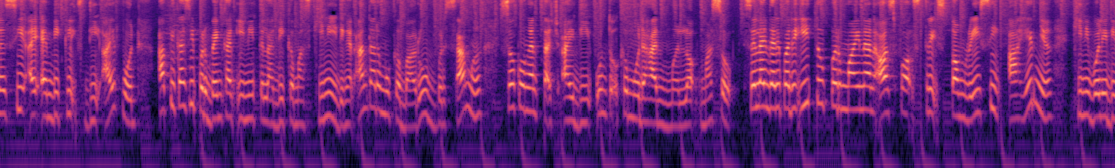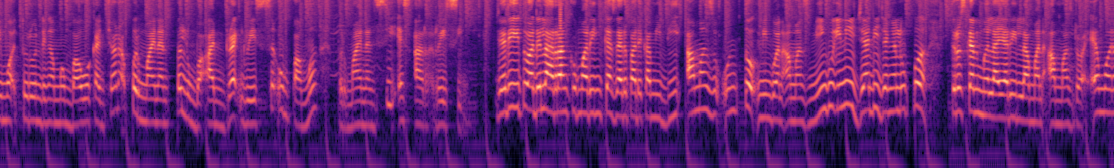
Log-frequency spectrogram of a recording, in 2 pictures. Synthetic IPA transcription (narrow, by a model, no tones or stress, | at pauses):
nə̃siʔajʔɛmbiklik̚sdiʔajfon | ʔaplikasipərbɛŋkanʔinĩt̪əlahdikəmaskinĩdəŋãnʔant̪aɾamũkabaɾubərsamãsokoŋãnt̪at͡ʃajdiʔunt̪ʊkkəmudaɦanmə̃lɔk̚masʊʔ̚səlaindaɾipadaʔit̪upərmãinãnasfalt̪̚st̪ɾit̪̚st̪ɔmresiŋʔaɦirɲã | kinibolɛhdimũat̪ːuɾʊndəŋãnmə̃mbawakant͡ʃoɾaʔpərmãinãnpəlumbaʔandɾɛk̚resːəʔumpamã | pərmãinãnsiʔɛsarːesiŋ | d͡ʒadiːt̪̬uadalahraŋkumãɾiŋkas̬daɾipadakamĩdiamãzuʔunt̪ʊk̚mĩŋɡuanamãs̬mĩŋɡuinid͡ʒadid͡ʒaŋãnlupə | t̪əɾuskanmə̃lajaɾilamãna̰mãsdɔt̪ɛmwa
